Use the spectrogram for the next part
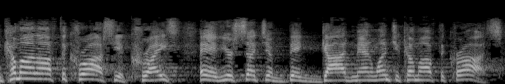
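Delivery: loud, high jeering shout; mocking crowd yelling. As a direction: taunt him from below the cross, loud and scornful. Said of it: "While these people are yelling".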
